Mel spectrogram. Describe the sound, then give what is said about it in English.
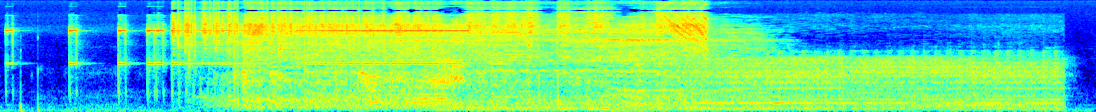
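A fax machine goes haywire: a few sharp clicks give way to a long, loud, buzzing screech with steady whining tones. The screech drops in level partway through, then cuts off abruptly. “What was that? A fax machine going on, going haywire.”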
